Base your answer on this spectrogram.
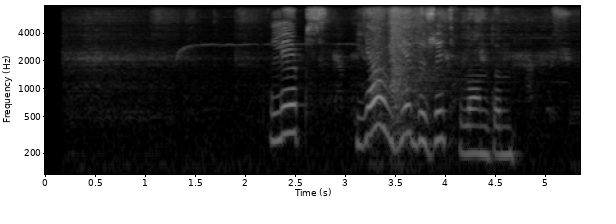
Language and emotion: Russian, neutral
